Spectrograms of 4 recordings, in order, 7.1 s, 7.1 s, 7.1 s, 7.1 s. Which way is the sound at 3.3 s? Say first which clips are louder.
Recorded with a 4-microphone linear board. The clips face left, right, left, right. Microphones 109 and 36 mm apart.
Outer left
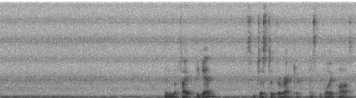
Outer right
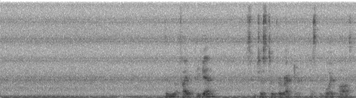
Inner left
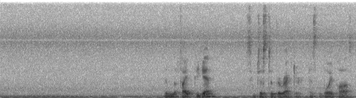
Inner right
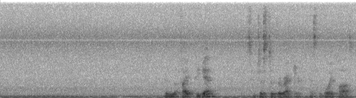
Outer left 3 dB, inner left 2 dB; 55° left (ahead or behind).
